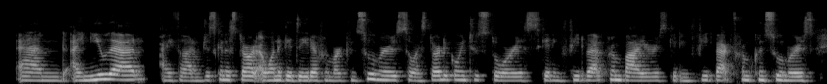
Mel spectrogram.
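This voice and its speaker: Her voice sits at a medium pitch, delivered in a monotone, flat intonation. The woman keeps a moderate pace. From Mexico City. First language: Spanish. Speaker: snack company founder. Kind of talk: interview.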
